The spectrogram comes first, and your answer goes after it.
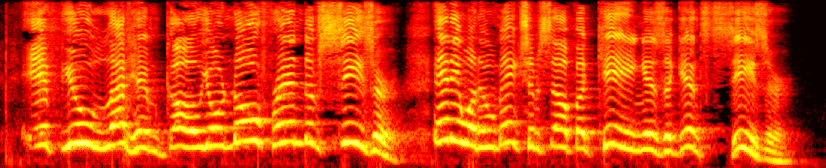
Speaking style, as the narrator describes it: the Jews shouted

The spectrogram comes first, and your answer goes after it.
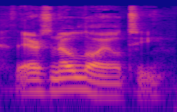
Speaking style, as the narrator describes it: Monk sighs

